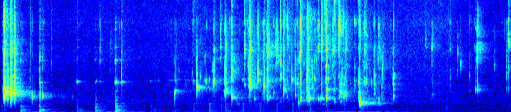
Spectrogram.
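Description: Two raw eggs being beaten with a silicone-coated balloon whisk in a glass bowl: quick irregular sloshing and light tapping of the whisk against the bowl, which stops about five seconds in.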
